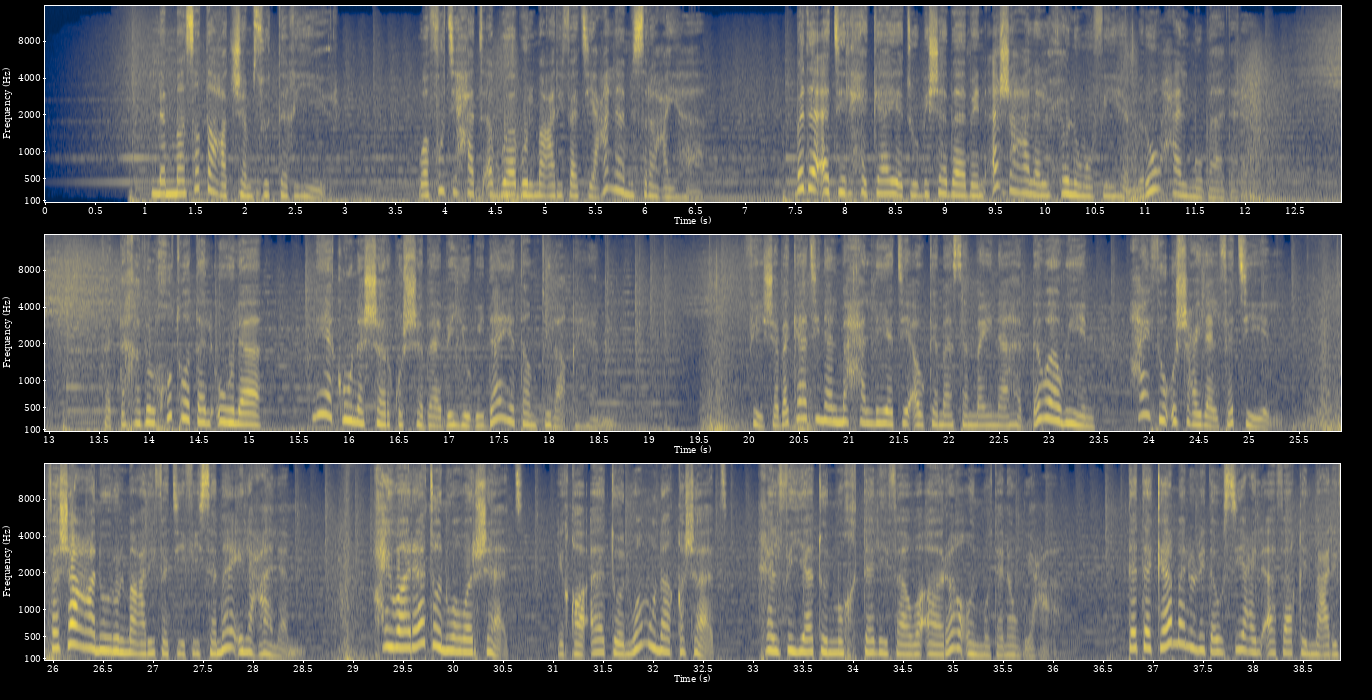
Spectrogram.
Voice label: Formal Arabic

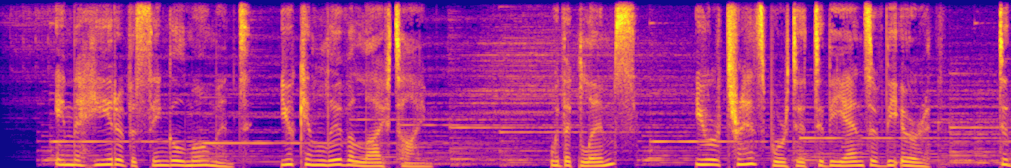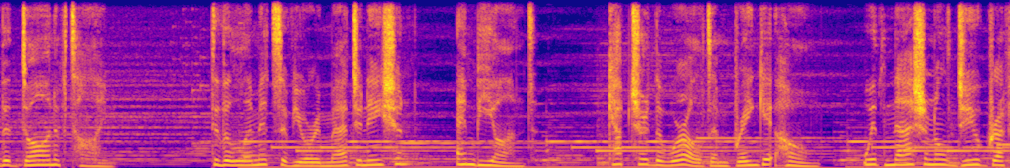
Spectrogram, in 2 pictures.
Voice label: English american accent

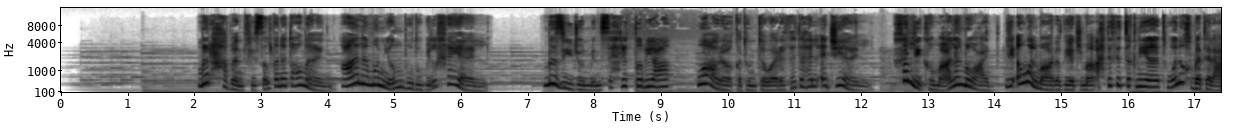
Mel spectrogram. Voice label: Big Brands Expo Arabic; COSMO

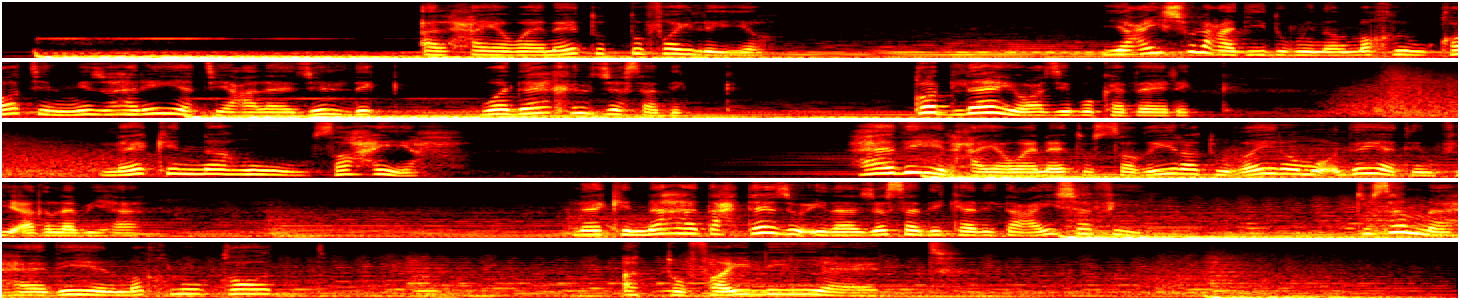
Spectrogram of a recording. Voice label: epic hollywood trailer; طفيليات

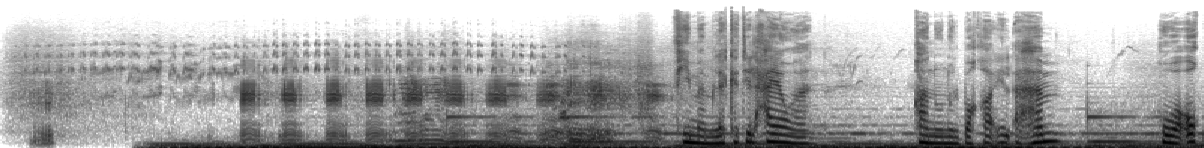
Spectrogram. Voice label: AR Classical Arabic Hippo Documentary

